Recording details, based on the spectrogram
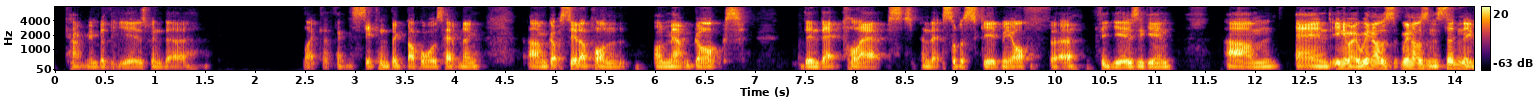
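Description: A young man with a strong New Zealand accent and a very low, deep voice. He speaks as a podcast guest in relaxed conversation, stopping and restarting often and padding his story with ums. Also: creaky. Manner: halting, rambling storytelling full of ums. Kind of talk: casual interview talk.

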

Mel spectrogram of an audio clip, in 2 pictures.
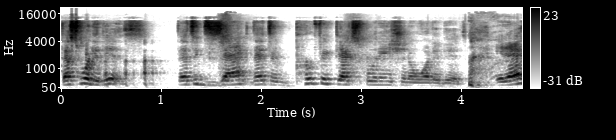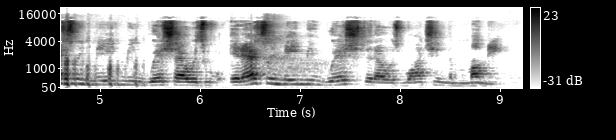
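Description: Echoey, higher-voiced man chatting casually. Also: normal speed, darkish tone, a little hiss or hum. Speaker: podcast co-host. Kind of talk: casual film chat. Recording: echoey podcast audio.

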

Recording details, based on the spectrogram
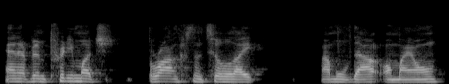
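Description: A man's voice: medium pitch, level tone, unhurried, lo-fi sound. A middle-aged man from Puerto Rico hosting a casual interview podcast, laughing often and tossing in playful asides. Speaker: podcast host.

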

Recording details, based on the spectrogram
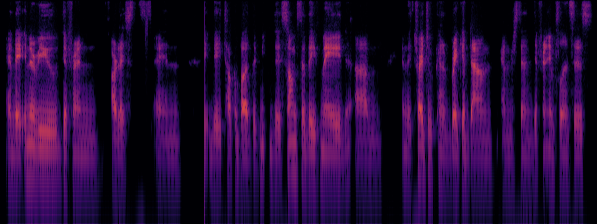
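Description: A man's voice: deep voice, a little mellow, no echo. A man with a Spanish accent, a startup founder answering podcast questions thoughtfully and often restarting his words. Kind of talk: conversational interview answers.

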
